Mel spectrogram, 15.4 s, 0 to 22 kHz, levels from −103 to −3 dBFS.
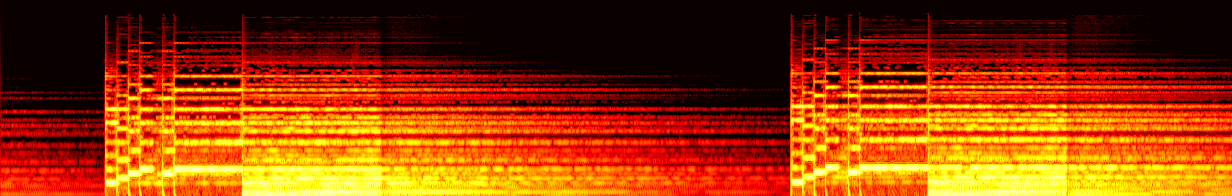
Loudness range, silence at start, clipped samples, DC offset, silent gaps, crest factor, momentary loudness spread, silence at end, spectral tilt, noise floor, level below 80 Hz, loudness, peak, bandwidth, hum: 13 LU; 1.3 s; under 0.1%; under 0.1%; none; 14 dB; 17 LU; 0 s; -8 dB/octave; -58 dBFS; -24 dBFS; -14 LUFS; -2 dBFS; 6.2 kHz; none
